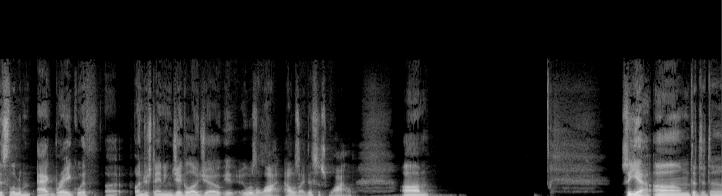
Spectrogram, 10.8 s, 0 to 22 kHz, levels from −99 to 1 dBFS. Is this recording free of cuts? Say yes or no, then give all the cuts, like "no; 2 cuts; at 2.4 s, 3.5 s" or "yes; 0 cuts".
yes; 0 cuts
